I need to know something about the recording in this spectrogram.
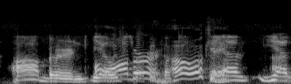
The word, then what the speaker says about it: Auburn: John in Arbor, California. Am I saying it right? Auburn.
